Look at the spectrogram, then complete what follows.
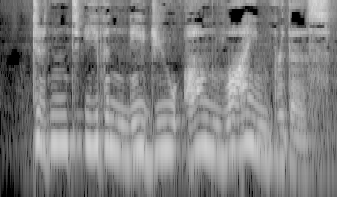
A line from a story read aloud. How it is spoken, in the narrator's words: he growls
